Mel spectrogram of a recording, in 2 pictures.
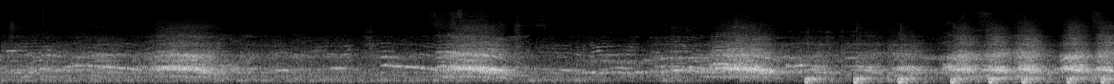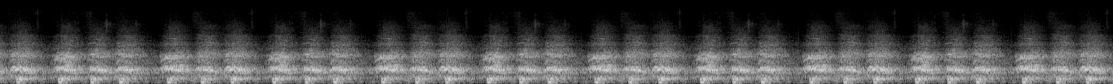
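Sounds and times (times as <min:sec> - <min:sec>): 
crowd chanting: 0:00.0 - 0:05.7, 0:06.5 - 0:22.2.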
